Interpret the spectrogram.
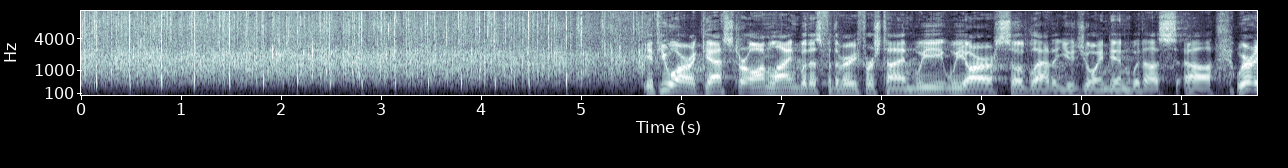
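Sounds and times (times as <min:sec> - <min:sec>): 
large church audience clapping steadily and loudly: 0:00.0 - 0:06.2
speech: 0:05.6 - 0:11.7.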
